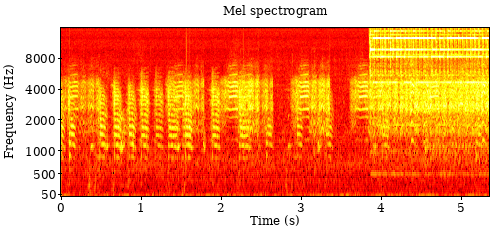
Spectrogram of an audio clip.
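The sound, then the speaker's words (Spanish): A telephone rings: a steady, bright electronic ringtone begins about two-thirds of the way through and holds to the end, after a stretch of busy, honking, voice-like sounds. “Silencio, que está sonando el teléfono, amigos.”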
